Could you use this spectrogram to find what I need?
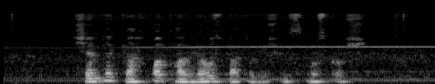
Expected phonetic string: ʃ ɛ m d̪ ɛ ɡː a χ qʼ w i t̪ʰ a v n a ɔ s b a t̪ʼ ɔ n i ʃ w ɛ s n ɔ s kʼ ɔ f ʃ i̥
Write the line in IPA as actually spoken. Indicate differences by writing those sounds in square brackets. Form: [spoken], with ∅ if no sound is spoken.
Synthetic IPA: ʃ ɛ m d̪ ɛ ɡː a χ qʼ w [a] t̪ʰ a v n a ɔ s b a t̪ʼ ɔ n i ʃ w [i] s [m] ɔ s kʼ ɔ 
